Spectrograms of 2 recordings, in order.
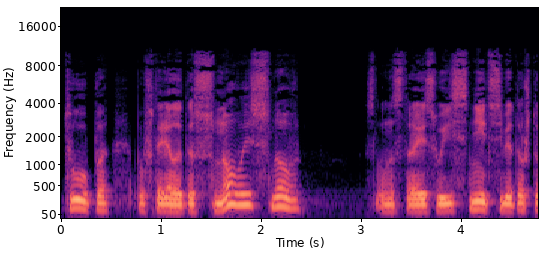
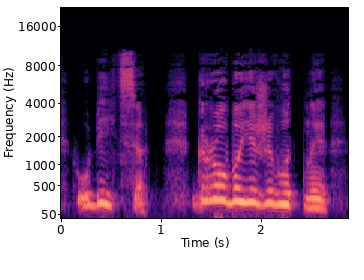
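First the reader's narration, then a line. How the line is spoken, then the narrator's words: Shrieking. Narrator (Russian): взвизгнула она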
